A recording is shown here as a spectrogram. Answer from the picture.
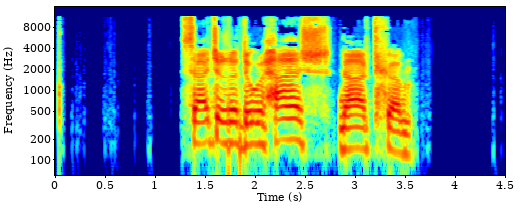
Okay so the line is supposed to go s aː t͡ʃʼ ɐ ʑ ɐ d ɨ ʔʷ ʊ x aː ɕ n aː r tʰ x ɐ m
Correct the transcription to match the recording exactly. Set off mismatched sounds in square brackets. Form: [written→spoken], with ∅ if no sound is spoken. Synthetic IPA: s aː t͡ʃʼ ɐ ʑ ɐ d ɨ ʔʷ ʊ [x→ħ] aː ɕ n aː r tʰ x ɐ m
